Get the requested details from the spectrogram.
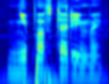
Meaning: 1. unique, unmatched, inimitable 2. unrepeatable
- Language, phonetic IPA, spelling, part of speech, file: Russian, [nʲɪpəftɐˈrʲimɨj], неповторимый, adjective, Ru-неповторимый.ogg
